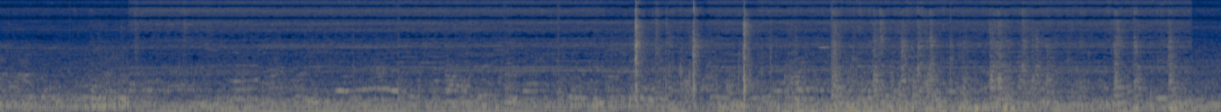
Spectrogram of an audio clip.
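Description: Metal serving tongs clicking as garnishes are placed on iced drinks: three sharp clicks about six to seven and a half seconds in, then a quicker run of lighter clicks, over a steady low hum of cafe equipment.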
